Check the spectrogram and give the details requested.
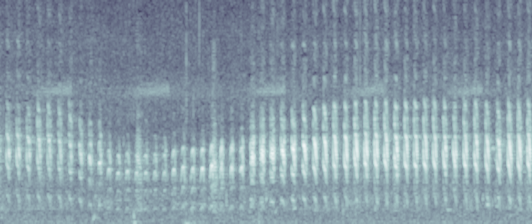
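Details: Long-tailed shrike, tengkek buto werkudoro style training song: an uneven opening of scratchy notes, then a strong steady run of rapid buzzy pulses.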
